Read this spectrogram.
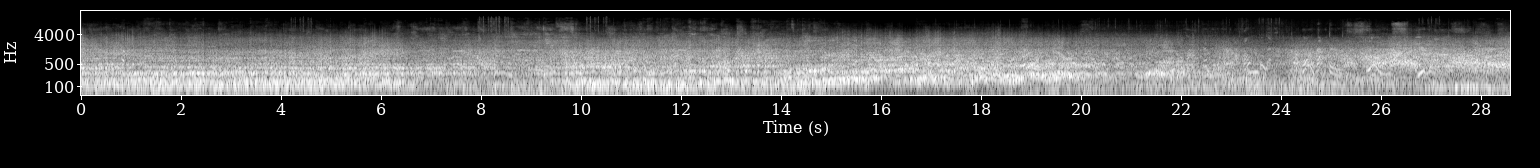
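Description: A jet engine roars loudly as a fighter jet flies overhead.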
